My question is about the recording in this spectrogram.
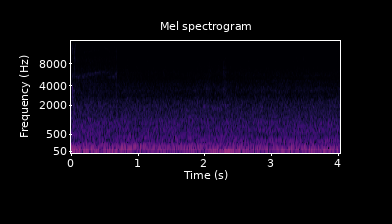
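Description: Distant city traffic heard as a steady low rumble.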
